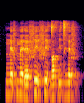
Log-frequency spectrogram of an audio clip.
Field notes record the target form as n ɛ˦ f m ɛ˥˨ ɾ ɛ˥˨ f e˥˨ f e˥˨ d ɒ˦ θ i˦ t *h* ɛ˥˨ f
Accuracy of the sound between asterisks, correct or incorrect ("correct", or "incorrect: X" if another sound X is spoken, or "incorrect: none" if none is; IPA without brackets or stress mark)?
incorrect: ɦ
